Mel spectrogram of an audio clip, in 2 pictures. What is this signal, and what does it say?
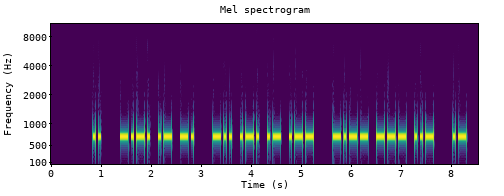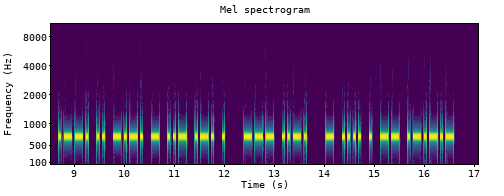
Morse code, heard as a keyed tone, about 22 wpm, 700 Hz. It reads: I CAN DRAW YOU A PICTURE OF THEM.
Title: Sentences from Top 1000 Words - Review Part 1 - 22wpm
